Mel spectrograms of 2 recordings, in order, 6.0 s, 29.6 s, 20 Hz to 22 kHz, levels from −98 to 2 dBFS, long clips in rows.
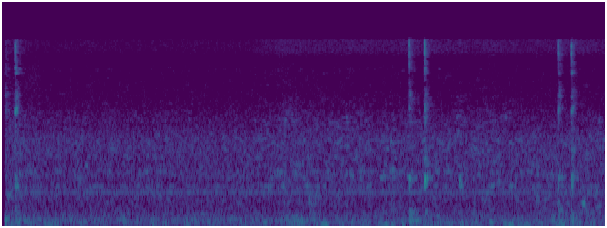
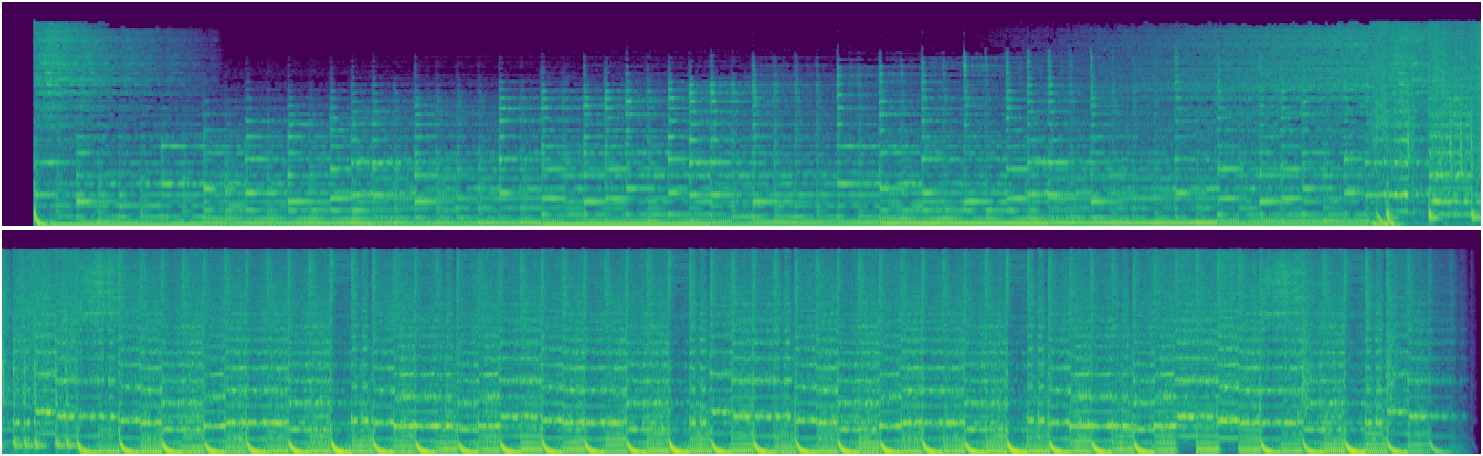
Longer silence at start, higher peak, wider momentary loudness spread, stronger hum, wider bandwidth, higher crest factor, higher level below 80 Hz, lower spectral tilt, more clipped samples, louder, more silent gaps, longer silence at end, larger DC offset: second, 0 s vs 0.35 s; second, -34 dBFS vs -4 dBFS; about the same, 11 LU vs 9 LU; neither; second, 11.5 kHz vs 15.5 kHz; first, 30 dB vs 12 dB; second, -76 dBFS vs -22 dBFS; second, -2.5 dB/octave vs -4.5 dB/octave; neither; second, -64 LUFS vs -17 LUFS; neither; second, 0 s vs 0.15 s; neither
